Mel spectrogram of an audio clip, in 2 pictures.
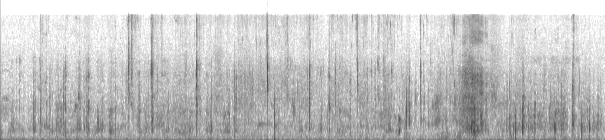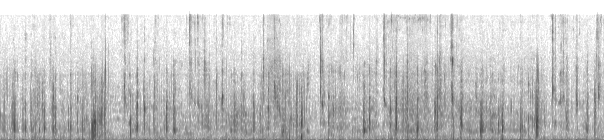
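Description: Close-up chewing and mouth sounds of a person eating rice with mutton curry, many short, moist clicks and crunches in an irregular stream. A louder, longer mouth sound comes about nine and a half seconds in.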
